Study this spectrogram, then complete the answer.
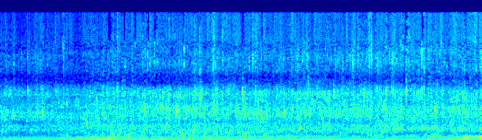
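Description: Spring water flows from a mountain cave at a hillside shrine, a soft steady trickling and splashing hiss that stays even and fairly faint throughout.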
